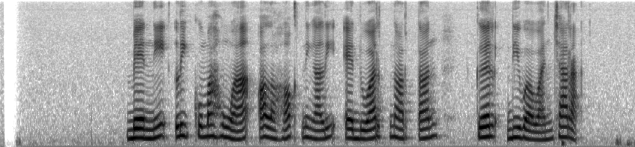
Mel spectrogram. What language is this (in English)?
Sundanese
